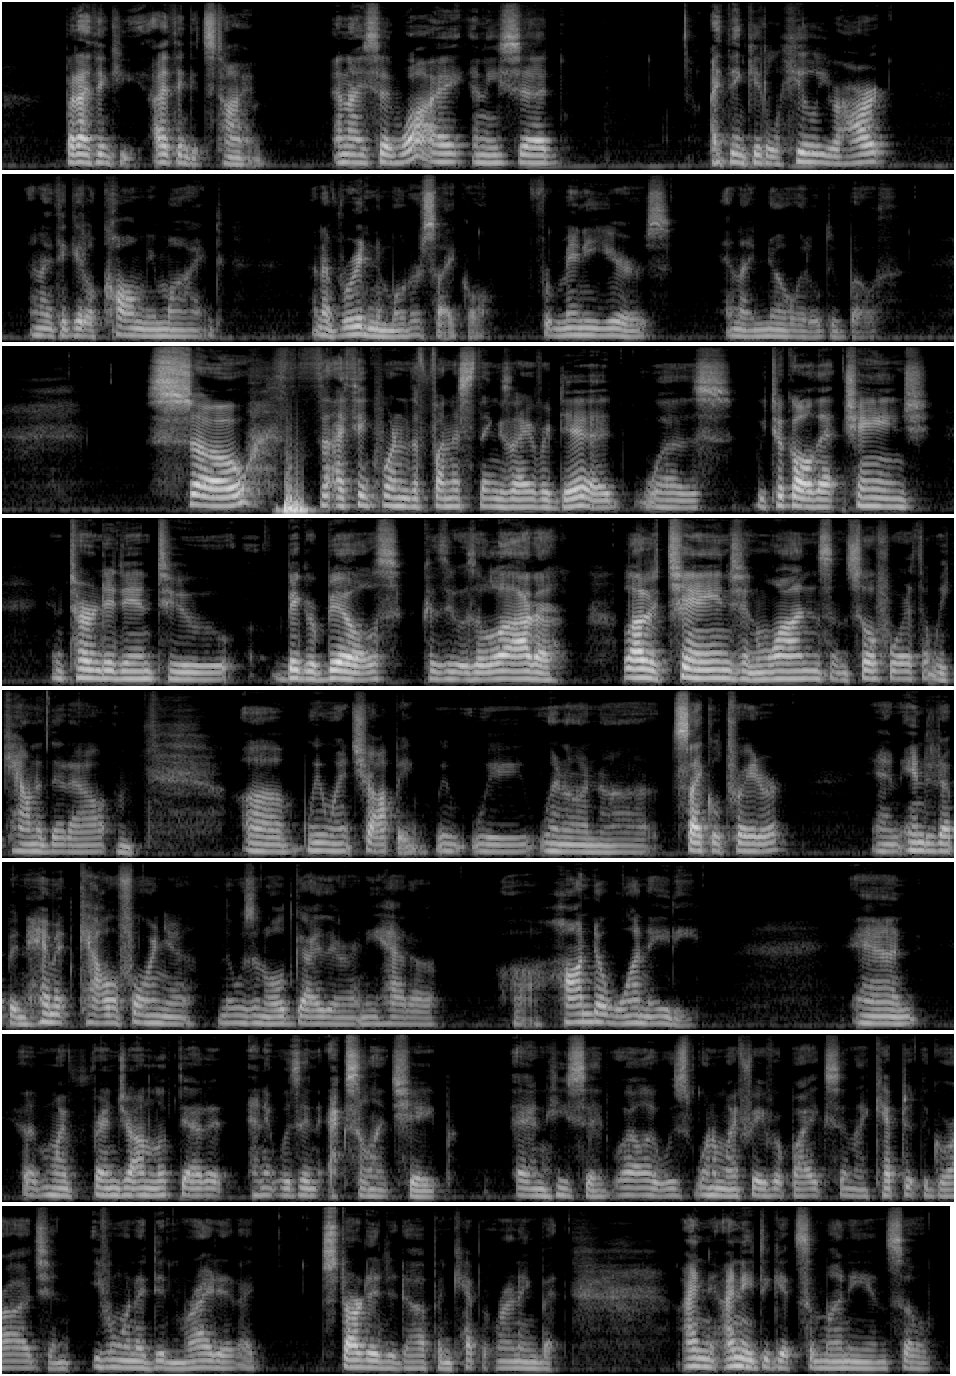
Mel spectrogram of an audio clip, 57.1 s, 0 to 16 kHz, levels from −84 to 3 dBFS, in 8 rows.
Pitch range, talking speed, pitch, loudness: 135-165 Hz, 185 wpm, 155 Hz, -23 LUFS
